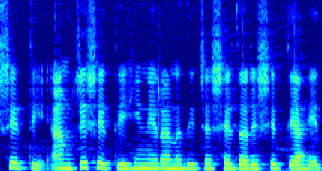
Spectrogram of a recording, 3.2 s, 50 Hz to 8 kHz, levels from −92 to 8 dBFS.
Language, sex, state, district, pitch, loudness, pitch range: Marathi, female, Maharashtra, Pune, 205 Hz, -38 LUFS, 200-210 Hz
